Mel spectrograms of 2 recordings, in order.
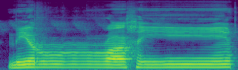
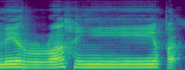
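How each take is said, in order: First: The joined sound is held for several beats. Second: The joined sound passes straight on without a hold. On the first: The speaker calls it wrong. "Bukan mir rahiq. Bukan dua ketukan, tiga ketukan" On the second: The speaker calls it right. "langsung ke tasydid dan tidak ada dengung"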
